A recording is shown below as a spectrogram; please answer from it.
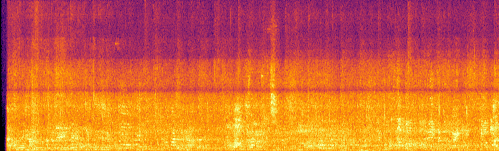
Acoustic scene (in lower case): crowded indoor space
